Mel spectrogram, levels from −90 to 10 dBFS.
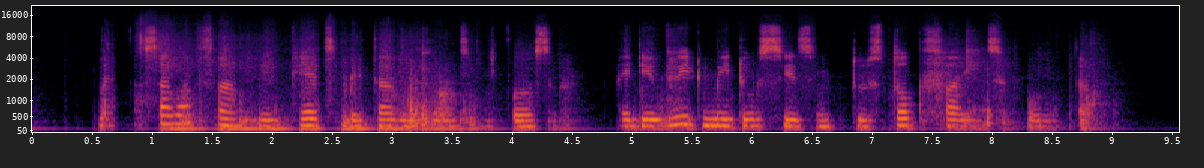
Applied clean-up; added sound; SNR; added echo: neural mask model RNNoise.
